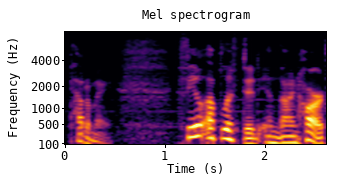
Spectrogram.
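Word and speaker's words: Padhome: many years it's spelt pad home but it's pronounced padme feel uplifted in thine heart that you have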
